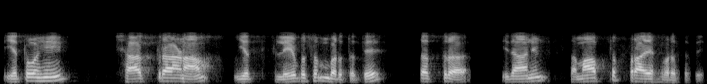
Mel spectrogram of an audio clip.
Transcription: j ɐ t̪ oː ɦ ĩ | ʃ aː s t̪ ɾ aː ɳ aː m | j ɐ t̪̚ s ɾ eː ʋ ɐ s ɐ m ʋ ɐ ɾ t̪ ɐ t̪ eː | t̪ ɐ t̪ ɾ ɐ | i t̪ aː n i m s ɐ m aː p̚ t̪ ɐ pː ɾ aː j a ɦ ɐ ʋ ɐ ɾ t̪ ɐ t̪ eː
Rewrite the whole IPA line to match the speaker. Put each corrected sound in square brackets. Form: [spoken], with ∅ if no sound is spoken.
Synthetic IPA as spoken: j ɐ t̪ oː ɦ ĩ | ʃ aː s t̪ ɾ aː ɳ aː m | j ɐ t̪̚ s [l] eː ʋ ɐ s ɐ m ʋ ɐ ɾ t̪ ɐ t̪ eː | t̪ ɐ t̪ ɾ ɐ | i [d̪] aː n i m s ɐ m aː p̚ t̪ ɐ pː ɾ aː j [ɐ] ɦ ɐ ʋ ɐ ɾ t̪ ɐ t̪ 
